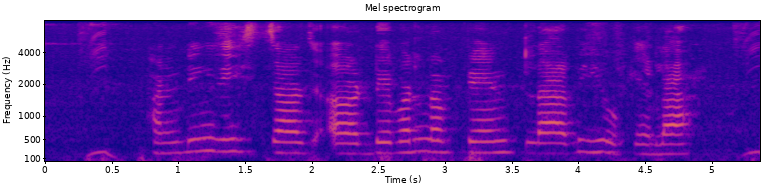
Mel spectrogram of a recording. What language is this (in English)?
Bhojpuri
